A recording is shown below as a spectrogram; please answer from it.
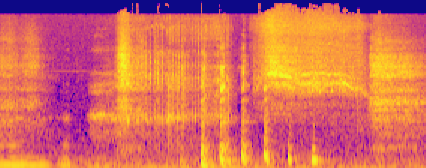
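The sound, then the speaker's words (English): A person makes a fake snore: a quick run of about six rhythmic, throaty snorting pulses, fairly loud, with no other talking. “I had to cut myself off with a snore.”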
